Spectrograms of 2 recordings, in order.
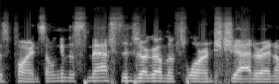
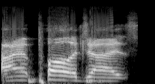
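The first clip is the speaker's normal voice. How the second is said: put-on drunk character voice, tipsy slurring; 2 semitones higher than usual. Playing a staggering tipsy character apologizing to Zelek: drunk character voice. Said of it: "drunkenly reach out the hand ... and be like".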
